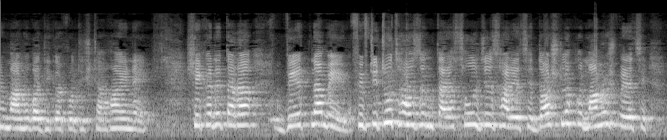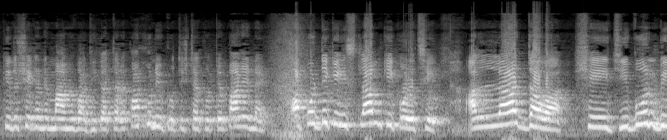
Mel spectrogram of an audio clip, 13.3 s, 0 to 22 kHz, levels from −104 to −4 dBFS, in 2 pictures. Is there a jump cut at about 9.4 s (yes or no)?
yes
